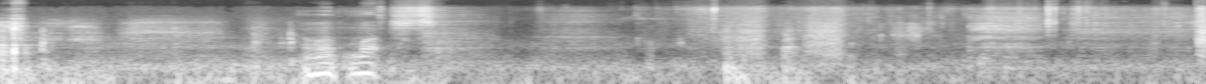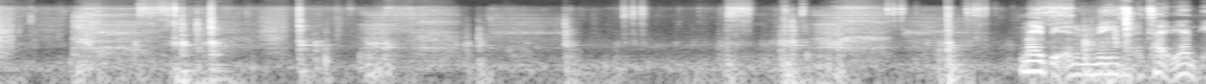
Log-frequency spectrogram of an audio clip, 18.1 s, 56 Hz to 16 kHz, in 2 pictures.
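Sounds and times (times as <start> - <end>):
hand tools clicking on metal: 9.7 - 17.9.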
